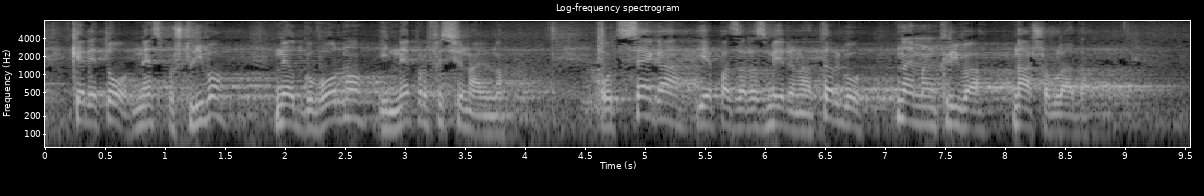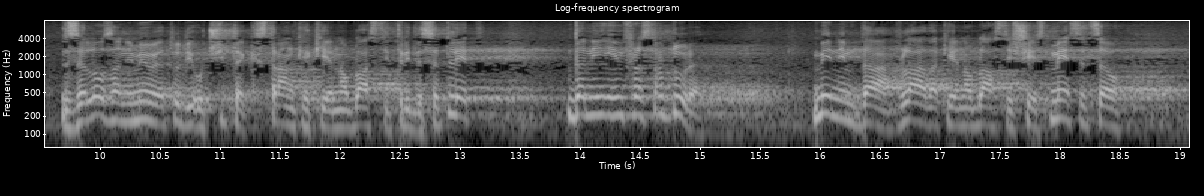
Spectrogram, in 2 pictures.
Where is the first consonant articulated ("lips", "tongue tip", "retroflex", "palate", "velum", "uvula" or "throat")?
velum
